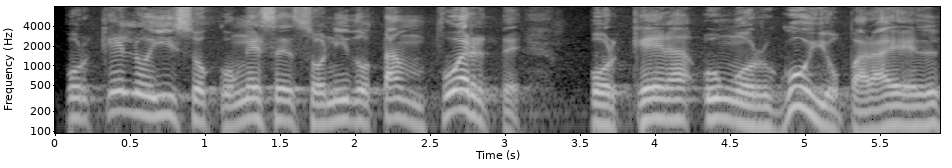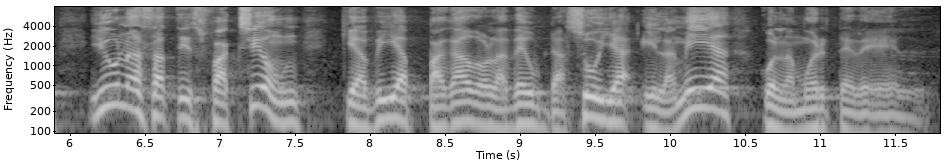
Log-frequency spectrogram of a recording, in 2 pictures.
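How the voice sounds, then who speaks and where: Pastor preaching with swelling emphasis. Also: male voice, medium pitch, very animated. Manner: preaching with sudden loud swells and dramatic pauses. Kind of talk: sermon. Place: church. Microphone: handheld microphone.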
